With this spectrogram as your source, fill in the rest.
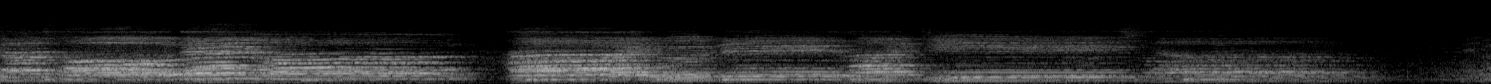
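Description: A guitar strums along with the singing.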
